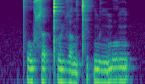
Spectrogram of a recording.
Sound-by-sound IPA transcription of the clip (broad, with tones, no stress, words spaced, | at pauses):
pʰo˧wsɐ˧t̚pʰɵ˧ɥ lɐ˨˩ŋt̪ʰɪ˥k̚ mɪ˨ŋmʊ˥ŋ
